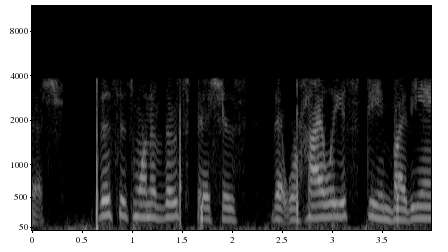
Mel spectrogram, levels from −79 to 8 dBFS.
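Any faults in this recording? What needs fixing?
The whole clip has a buzzy, gravelly roughness with nothing above 4 kHz. This is the GSM full-rate codec, which fits 13 kbps and rebuilds the speech from coarsely sampled pulse excitation. To prevent it, capture or transfer the speech over a wideband path instead of a GSM call leg.

Sharp loud pops sit on top of the speech at 0.64–0.66 s, 1.48–1.50 s, and as a double pop at 2.65–2.79 s. They peak at roughly 25, 20 and 15 dB above the speech. A likely cause is voltage steps from plugs, switches or static. To prevent them, secure the connectors, ground the equipment and avoid switching during recording.

The speech breaks into squawks and gargling at 1.60–1.71 s and again at 3.64–3.69 s. These are GSM bit errors: flipped bits corrupted the decoder's filter, pitch and gain values. The first burst fits about five damaged frames and the second about two. 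To prevent this, record from a stronger radio link or over a non-cellular connection.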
